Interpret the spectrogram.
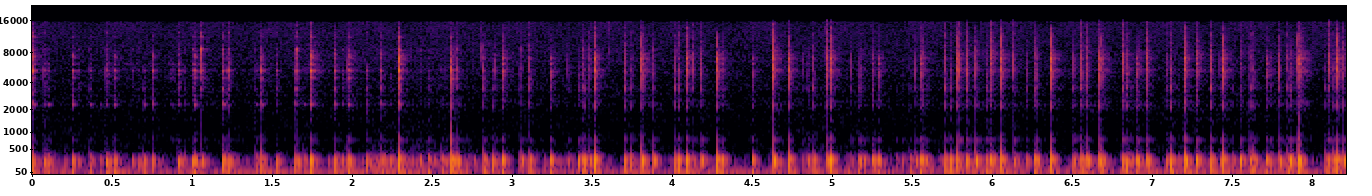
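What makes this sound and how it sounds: Long red nails on both hands tap and scratch the hollow, painted metal body of a silver Blue Yeti microphone with knobs. A steady stream of quick, dry taps gives dull, low-mid thuds that die out almost at once. Fainter bright clicks and scratchy ticks run over the top.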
